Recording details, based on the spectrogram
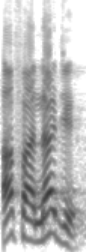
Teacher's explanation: فا اوپر والے دانتوں کے کنارے نیچے والے ہونٹ کے تر سے زیادہ ہوتا ہے۔ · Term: فا کا مخرج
